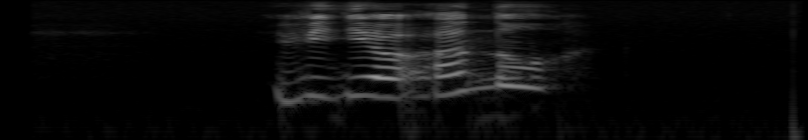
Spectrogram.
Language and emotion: Russian, sad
